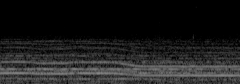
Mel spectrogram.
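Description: Background music in a pause of speech: a few held, sustained tones that slide down in pitch about a second in and then hold steady.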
